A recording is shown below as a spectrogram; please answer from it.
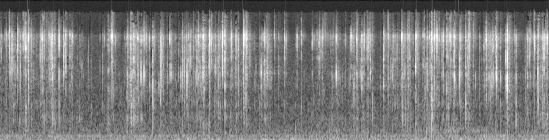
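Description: A plastic DVD case, still sealed in its thin cellophane wrap, is held in both hands while fingertips crinkle and rub the wrap. Quiet, bright, crackly crinkling comes in dense irregular bursts with almost no low end, each crackle cutting off instantly.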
